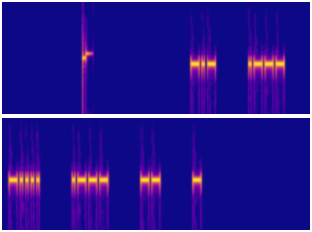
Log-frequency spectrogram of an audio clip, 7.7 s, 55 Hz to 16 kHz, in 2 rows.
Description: Morse code, heard as a keyed tone, about 36 wpm, spaced as for 16 wpm, 700 Hz. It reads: KJ6JMT
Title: USA Call Signs - 6 Characters - 4x Character Spacing - 35wpm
